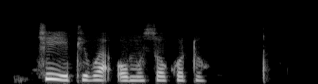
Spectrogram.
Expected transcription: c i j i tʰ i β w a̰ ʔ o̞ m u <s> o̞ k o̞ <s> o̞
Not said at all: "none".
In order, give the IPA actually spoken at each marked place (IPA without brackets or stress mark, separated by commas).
s, t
